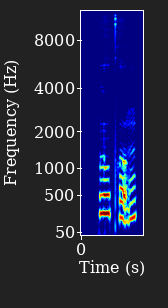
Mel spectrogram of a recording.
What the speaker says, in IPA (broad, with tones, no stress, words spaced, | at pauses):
lu˥pʰɤ̰˨˩˦ŋ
